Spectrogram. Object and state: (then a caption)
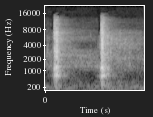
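Headphone earcup clacking against its yoke, thin bumpers not damping it. A closed-back Moondrop Joker headphone earcup is knocked twice against its yoke, giving two short, dry clacks that are bright and midrange-heavy. Thin rubber bumpers about a millimeter thick don't soften it, so it still sounds like plastic hitting plastic.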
